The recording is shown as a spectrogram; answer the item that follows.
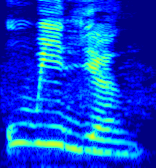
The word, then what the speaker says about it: William: Quando ele tiver o som de uma vogal, a vogal é U. Por exemplo, o nome William.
